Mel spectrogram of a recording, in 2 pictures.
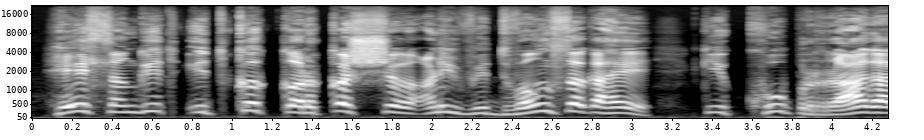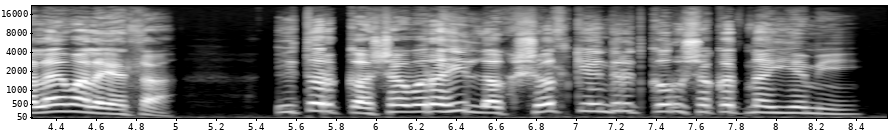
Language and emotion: Marathi, angry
